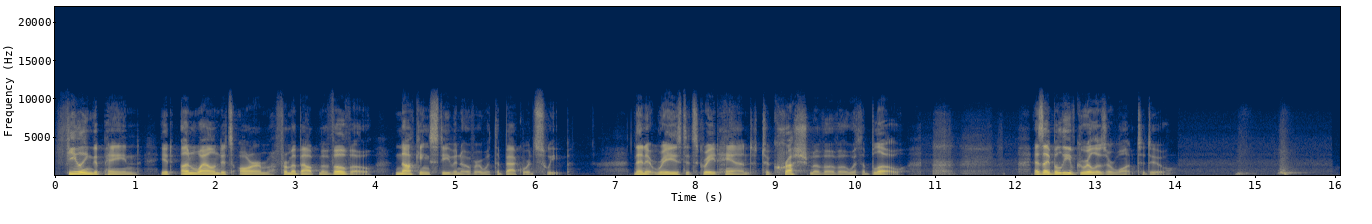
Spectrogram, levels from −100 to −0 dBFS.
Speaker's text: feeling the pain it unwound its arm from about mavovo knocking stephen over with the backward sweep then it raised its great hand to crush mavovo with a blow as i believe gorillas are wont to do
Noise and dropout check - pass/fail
fail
